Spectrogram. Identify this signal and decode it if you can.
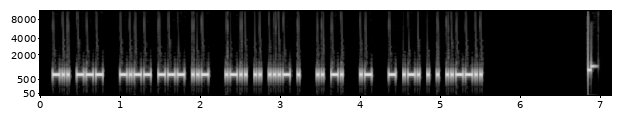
Morse code, heard as a keyed tone, about 37 wpm, 700 Hz. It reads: DO YOU LIVE IN A TREE?
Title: Sentences from Top 1000 Words - Review Part 1 - 40wpm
